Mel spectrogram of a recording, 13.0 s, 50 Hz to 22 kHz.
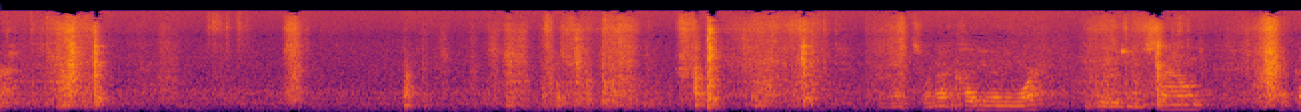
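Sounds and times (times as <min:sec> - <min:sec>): hand plane scraping wood: 0:00.3 - 0:01.1, 0:04.8 - 0:09.2, 0:10.8 - 0:13.0.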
